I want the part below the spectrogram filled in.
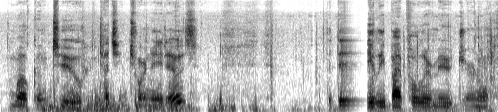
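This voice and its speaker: Over noticeable background noise, a man speaks at medium pitch and a fairly slow pace, with fairly even intonation and long, frequent pauses. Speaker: mental health vlogger. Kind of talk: personal video journal on a walk. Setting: outdoors on a walk. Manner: halting, hesitant.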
